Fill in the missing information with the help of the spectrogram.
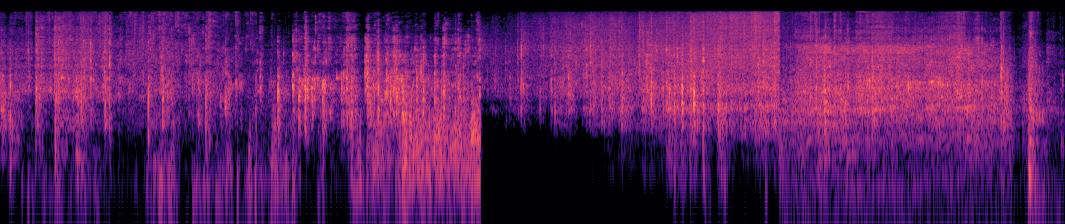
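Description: Dense crackling and rustling of dry leaf litter and twigs, full of small clicks, as a Deep Robotics Lynx wheel-legged robot's wheels churn through the forest floor. The deeper part of the sound drops away a little over a third of the way in.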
